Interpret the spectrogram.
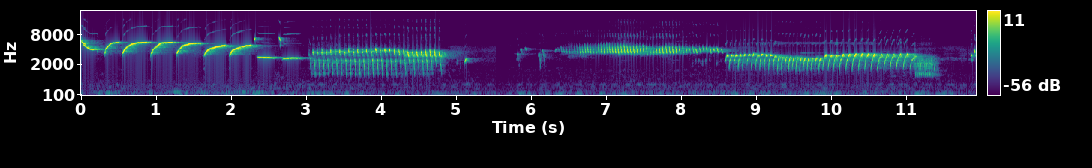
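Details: Male canary ready to breed, singing to call a female for mating: a rapid run of curved whistled notes, then long buzzy trills around the upper-middle range, a brief pause and another fast rattling trill.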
